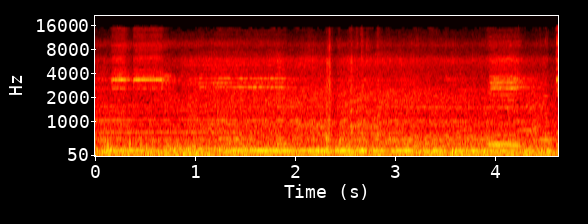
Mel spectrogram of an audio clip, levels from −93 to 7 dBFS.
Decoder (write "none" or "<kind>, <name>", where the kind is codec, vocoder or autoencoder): none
